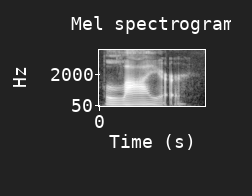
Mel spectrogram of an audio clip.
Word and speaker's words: lyre: And according to Google, it is pronounced lyre.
